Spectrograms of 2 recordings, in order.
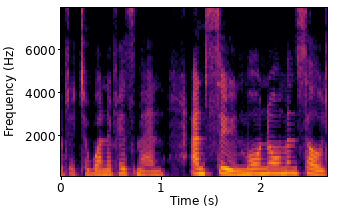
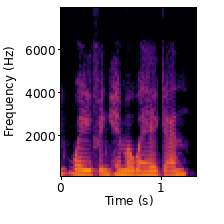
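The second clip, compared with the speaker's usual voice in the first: plain reading voice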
